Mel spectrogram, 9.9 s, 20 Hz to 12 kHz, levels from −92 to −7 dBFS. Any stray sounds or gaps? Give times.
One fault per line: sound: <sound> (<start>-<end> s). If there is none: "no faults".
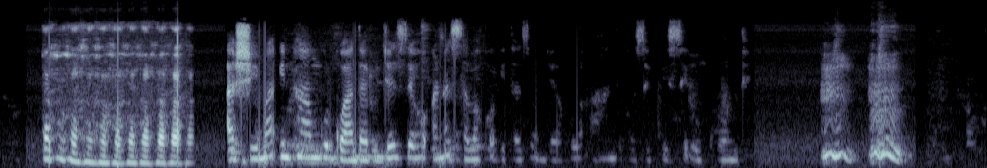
sound: laugh (0.4-2.0 s)
sound: throat clearing (8.2-9.1 s)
